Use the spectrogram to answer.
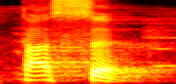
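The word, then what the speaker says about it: tassa: हाँ, ये दस्स कहा तो गलत है। इसको हम द के जगह पर थ लिखना चाहिए। इसलिए दस्स नहीं, नमो तस्स।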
